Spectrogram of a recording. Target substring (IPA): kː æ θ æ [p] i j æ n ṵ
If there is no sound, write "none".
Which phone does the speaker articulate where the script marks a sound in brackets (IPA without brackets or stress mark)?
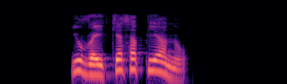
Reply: p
